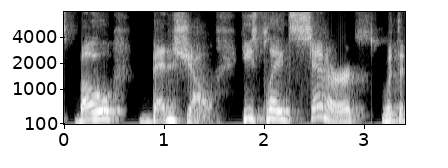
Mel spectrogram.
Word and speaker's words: Benzschawel: So I'm going to do the best we can and say it's Beau Benzschawel. Beau Benzschawel, yeah, is how I believe, and I remember his name being pronounced. Benzschawel, spelled Benzschawel.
